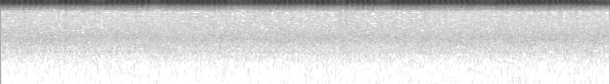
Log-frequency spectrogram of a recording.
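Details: Continuous shrill chorus of stridulating crickets, males scraping wing against wing; a dense high buzzing trill that holds steady without pauses, with faint soft hiss beneath and no other sounds.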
